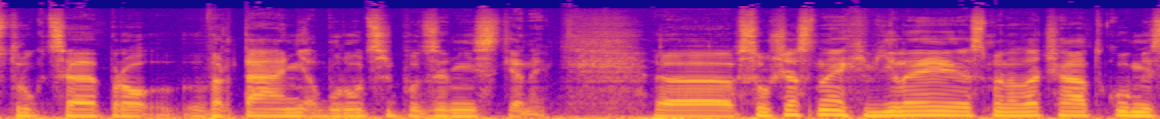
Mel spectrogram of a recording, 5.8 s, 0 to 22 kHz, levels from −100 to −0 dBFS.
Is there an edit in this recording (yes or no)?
no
